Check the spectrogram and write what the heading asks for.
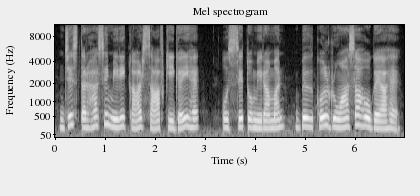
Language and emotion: Hindi, sad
